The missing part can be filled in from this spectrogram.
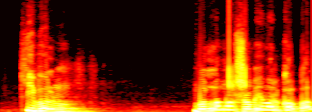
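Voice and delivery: speaking through tears. A former teacher answers his ex-student asking what happened, crying while talking. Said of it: "কান্না করেন না".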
